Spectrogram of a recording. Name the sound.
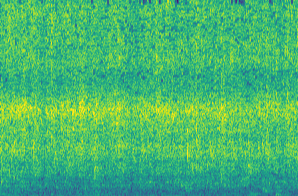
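heavy rain and strong wind storm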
